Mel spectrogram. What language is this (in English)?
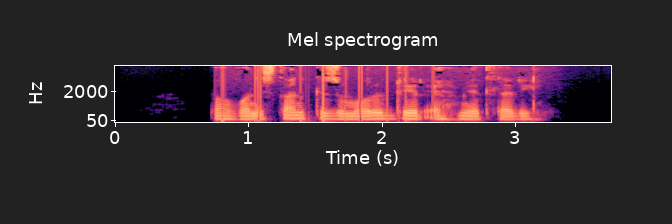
Pashto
